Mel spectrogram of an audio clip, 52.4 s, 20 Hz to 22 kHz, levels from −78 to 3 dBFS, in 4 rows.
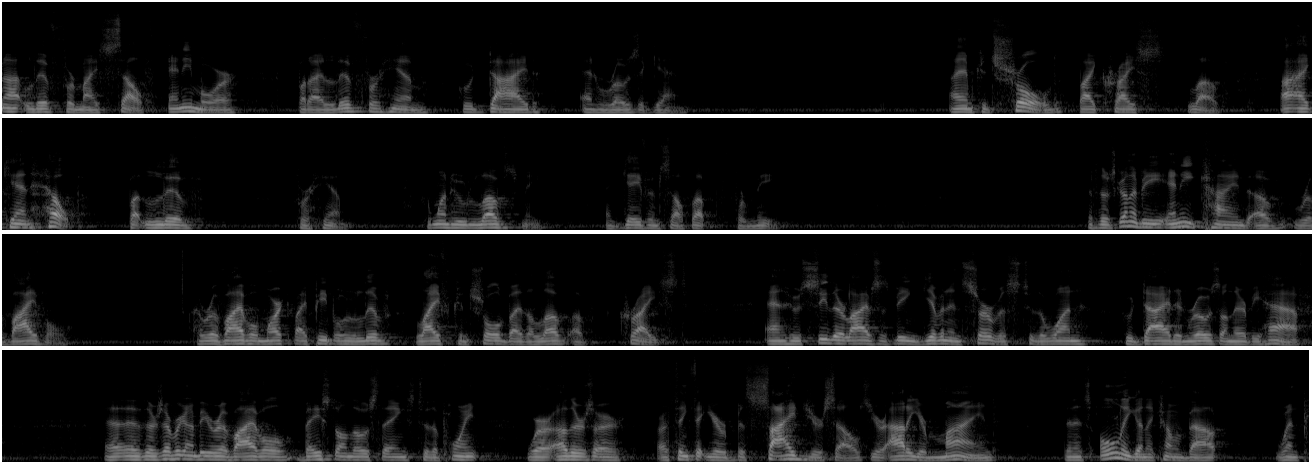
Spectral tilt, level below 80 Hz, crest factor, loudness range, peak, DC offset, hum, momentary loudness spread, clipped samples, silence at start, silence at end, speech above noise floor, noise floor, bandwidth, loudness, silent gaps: -7 dB/octave; -74 dBFS; 22 dB; 9 LU; -20 dBFS; under 0.1%; none; 15 LU; under 0.1%; 0 s; 0 s; 32 dB; -72 dBFS; 17.5 kHz; -41 LUFS; none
